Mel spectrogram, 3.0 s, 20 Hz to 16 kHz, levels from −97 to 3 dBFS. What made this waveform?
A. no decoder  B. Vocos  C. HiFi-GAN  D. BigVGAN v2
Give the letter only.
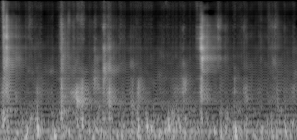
B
